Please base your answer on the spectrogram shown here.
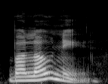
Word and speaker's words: bologna: tomato Annie Annie bologna this word's usually read wrong by most people baloney temperature temperature yogurt yogurt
